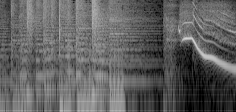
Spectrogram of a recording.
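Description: A short, loud musical sting with plucked and struck notes, followed by a bright whistle that swoops downward in pitch and fades out at the end.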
